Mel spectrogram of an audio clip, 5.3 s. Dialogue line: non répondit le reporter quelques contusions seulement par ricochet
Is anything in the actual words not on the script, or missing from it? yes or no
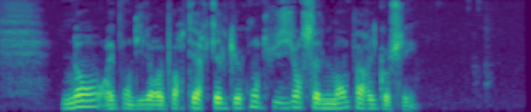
no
